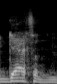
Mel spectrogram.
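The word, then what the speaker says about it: Gatton: queensland's Gap Gaton campus is it Gaton or how do you say that right we say Gatten but it doesn't really matter Gatten that's that's even better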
